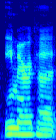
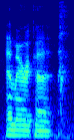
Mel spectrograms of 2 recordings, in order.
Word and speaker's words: Emerica: It's not Emerica, it's just America, which drove me insane when people would be like, I love Americas.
